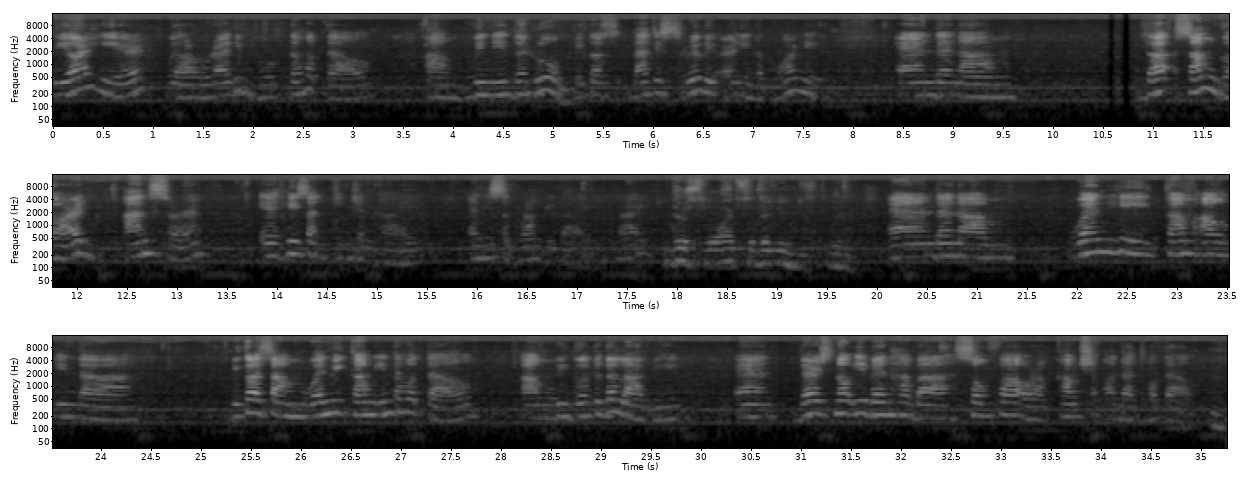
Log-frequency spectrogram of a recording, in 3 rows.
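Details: Mild aphasia after stroke in a man 115 days into self-therapy; restarts his sentence with hesitations.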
